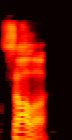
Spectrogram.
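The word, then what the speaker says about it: Saleh: Salah.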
